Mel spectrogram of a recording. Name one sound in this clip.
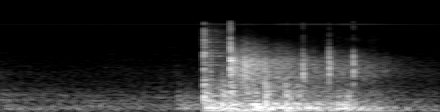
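Pool balls crack loudly together as a rack is broken.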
